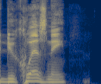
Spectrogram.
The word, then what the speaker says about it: Duquesne: I don't know if you have too much info in the background, but Indiana State on Saturday played at Duquesne, or as we pronounce it in southern Indiana, Duquesne.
